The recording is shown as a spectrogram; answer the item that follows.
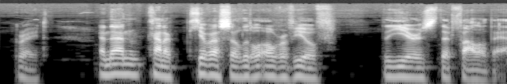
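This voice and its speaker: A plain, everyday voice with an American accent, fairly even intonation and a moderate pace, on a very clean recording with a silent background. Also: man, fairly low pitch for a man. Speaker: podcast host. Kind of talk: interview conversation.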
